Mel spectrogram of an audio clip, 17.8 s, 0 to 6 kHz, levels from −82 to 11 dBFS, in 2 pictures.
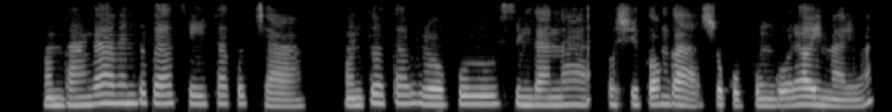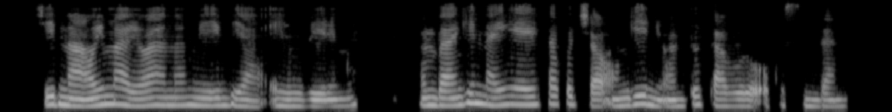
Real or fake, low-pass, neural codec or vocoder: real; 5.4 kHz; none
